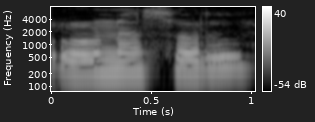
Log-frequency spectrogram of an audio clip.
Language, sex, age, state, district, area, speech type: Assamese, female, 30-45, Assam, Tinsukia, urban, spontaneous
